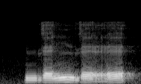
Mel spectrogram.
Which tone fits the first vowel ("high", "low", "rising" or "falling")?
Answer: rising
